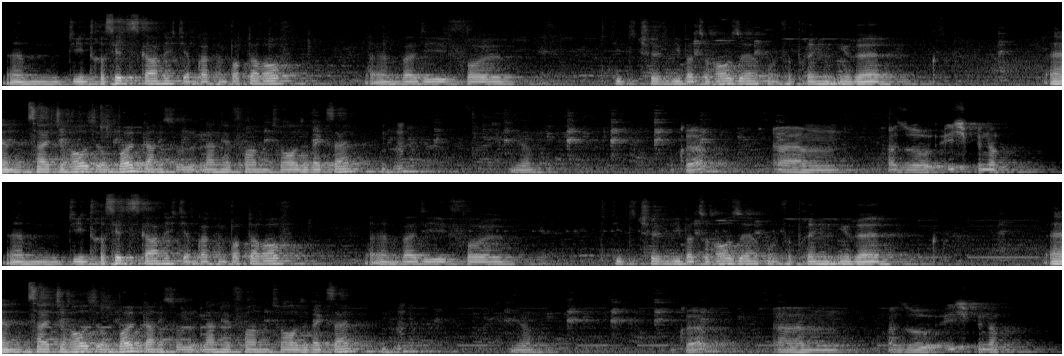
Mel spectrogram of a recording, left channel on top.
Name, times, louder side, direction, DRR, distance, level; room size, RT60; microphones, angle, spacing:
voice 1, 0.0-2.9 3.6-5.0 6.1-8.8 10.4-14.2 15.7-15.9, equal, 5° left, 5 dB, 1.0 m, -24 dB
sound 1, 1.0-19.6, left 2 dB, 40° left, 1.6 m, -45 dB
Telephone, 4.2-4.3 4.6-4.7 4.9-5.0 5.3-5.7 6.0-6.1 6.4-6.7 7.1-7.2 7.7-8.4 9.1-9.4 9.6-10.4 11.0-13.7 13.9-14.3 14.5-14.9 15.1-15.5 15.7-16.1 16.3-16.7 16.9-17.3 17.5-18.5 18.7-19.1 19.3-19.6, right 7 dB, 60° right, 1.9 m, -49 dB
voice 2, 17.4-17.7 18.3-19.0 19.4-20.6, left 1 dB, 70° left, 4 dB, 1.7 m, -29 dB
19.0 x 18.5 x 7.5 m, 1.5 s
head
